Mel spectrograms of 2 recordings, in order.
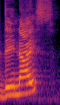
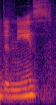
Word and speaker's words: Denise: Is there a D-Nice? If one of y'all says some silly-ass name, this whole class is gonna feel my wrath. Now, D-nice. Do you mean Denise?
